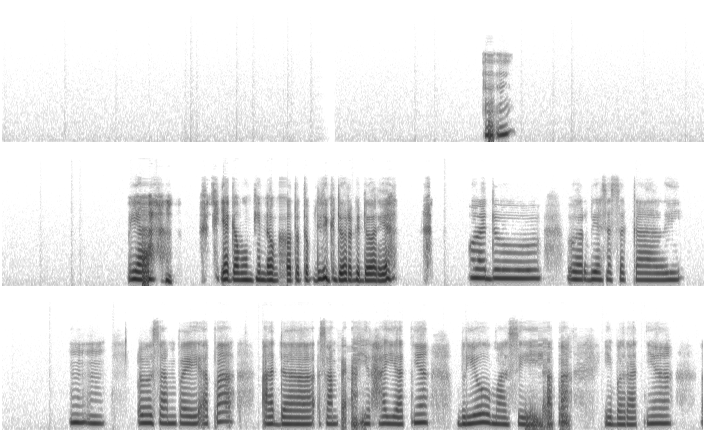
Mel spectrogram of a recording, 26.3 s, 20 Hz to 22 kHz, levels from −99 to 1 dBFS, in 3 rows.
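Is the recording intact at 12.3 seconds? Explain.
No, there's a gap there. Right after "enggak mungkin dong" and before "tutup di", from about 12.25 to 12.34 s, you get roughly 90 ms of lost LE Audio frames, which fits nine 10 ms frames dropping out. The decoder papers over the hole by replaying the last good spectrum with scrambled signs and easing it down, so the speech turns into a short, noisy, hissy smear that dips toward quiet before the audio resumes.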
